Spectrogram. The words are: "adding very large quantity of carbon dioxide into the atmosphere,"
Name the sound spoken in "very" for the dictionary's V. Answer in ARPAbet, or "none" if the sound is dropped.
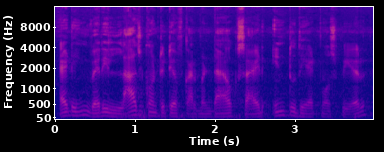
V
